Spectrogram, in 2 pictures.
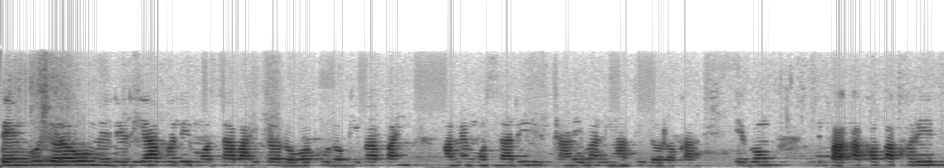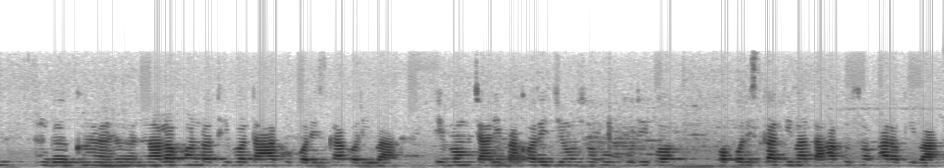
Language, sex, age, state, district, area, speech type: Odia, female, 18-30, Odisha, Balangir, urban, spontaneous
